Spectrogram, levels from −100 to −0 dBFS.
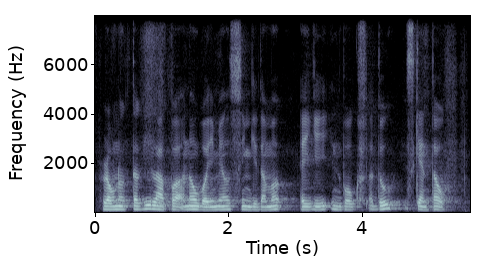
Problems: none marked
